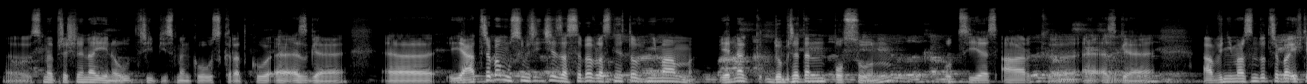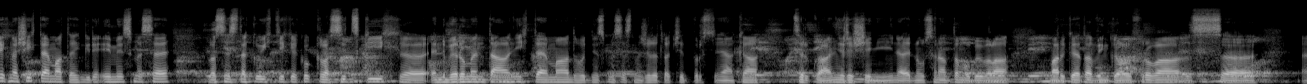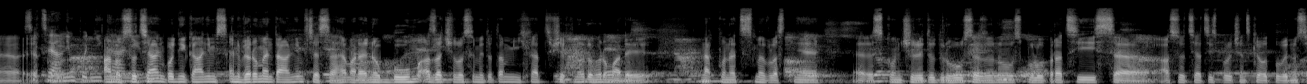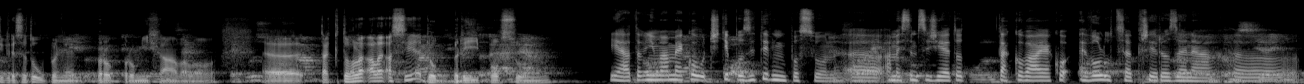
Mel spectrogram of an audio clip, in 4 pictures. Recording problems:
voice in the background; loud; throughout; 9 dB below the speech

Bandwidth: 14.5 kHz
